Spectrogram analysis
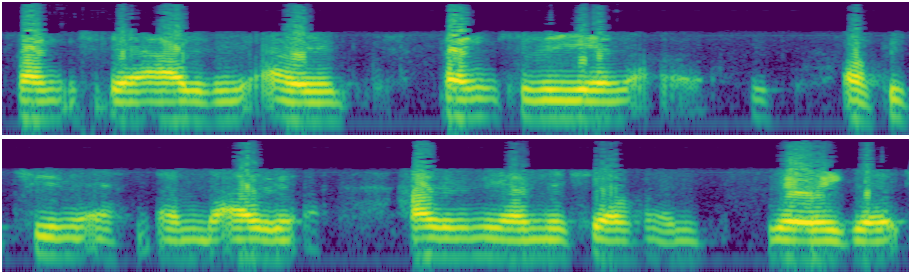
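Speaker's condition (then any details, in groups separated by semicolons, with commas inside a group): Cerebral palsy; back muscle training straightened posture and brought shoulders back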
